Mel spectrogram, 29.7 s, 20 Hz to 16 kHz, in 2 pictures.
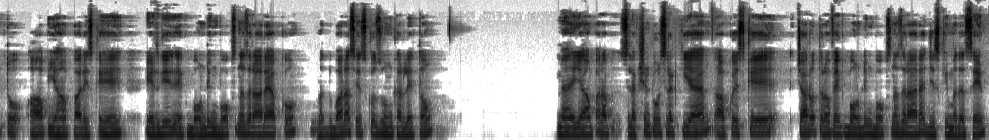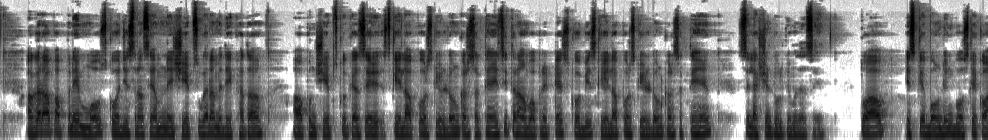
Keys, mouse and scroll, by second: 4.9 z, 5.3-7.5 drag.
